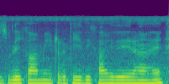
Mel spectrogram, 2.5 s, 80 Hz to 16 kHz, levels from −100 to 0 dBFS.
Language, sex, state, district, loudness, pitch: Hindi, male, Uttar Pradesh, Shamli, -15 LUFS, 135 Hz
